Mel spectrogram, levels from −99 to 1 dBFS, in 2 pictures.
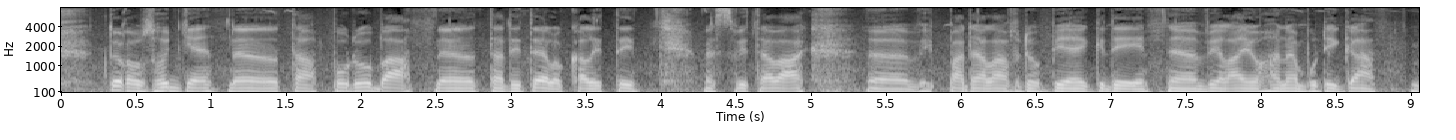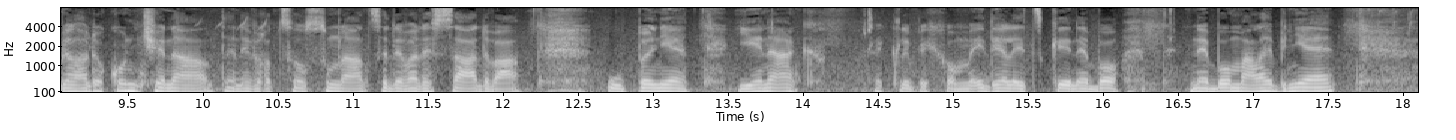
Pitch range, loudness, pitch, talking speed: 105-120 Hz, -17 LUFS, 115 Hz, 100 wpm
